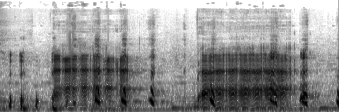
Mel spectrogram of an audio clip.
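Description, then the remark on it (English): Two drawn-out, wavering sheep bleats, the first broken into quick trembling pulses and the second longer and fuller, with no talking. “So that first angel turns into the cutest sheep that you have ever seen. And it just kind of is, you know, mewling over there.”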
